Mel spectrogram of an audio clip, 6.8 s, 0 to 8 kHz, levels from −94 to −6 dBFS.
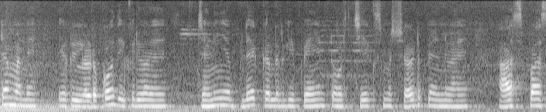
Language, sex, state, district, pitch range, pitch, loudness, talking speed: Marwari, male, Rajasthan, Nagaur, 160-175 Hz, 165 Hz, -16 LUFS, 165 wpm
